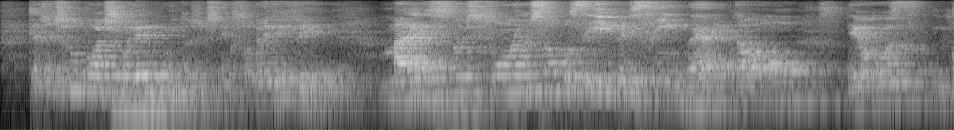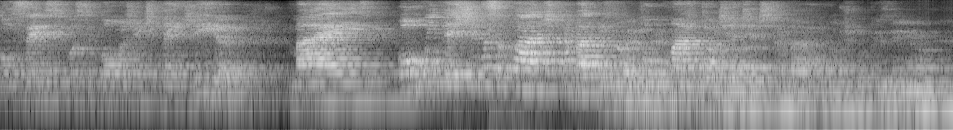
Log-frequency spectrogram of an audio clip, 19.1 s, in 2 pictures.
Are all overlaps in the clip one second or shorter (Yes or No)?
No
